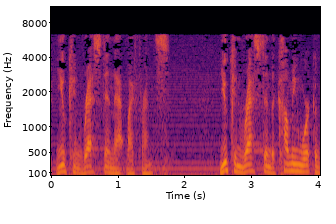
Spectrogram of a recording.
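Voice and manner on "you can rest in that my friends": soft reassurance. Real, not acted. Preacher gently reassures congregation.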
